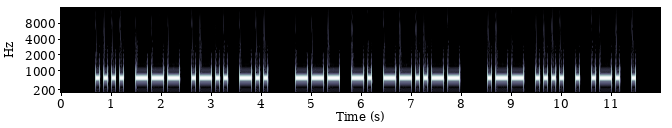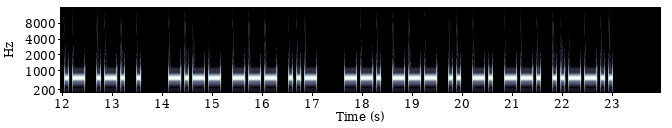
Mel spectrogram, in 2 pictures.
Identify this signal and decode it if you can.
Morse code, heard as a keyed tone, about 15 wpm, 700 Hz. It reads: HOLD ON, WHERE ARE YOU GOING?
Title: Sentences from Top 1000 Words - Review Part 2 - 15wpm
